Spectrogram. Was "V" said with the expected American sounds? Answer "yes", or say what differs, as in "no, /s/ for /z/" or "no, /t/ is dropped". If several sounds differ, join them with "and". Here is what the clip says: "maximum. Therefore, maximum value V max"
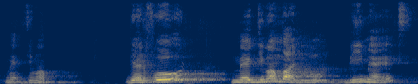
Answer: no, /b/ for /v/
